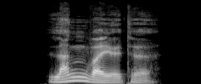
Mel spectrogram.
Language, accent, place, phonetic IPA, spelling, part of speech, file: German, Germany, Berlin, [ˈlaŋˌvaɪ̯ltə], langweilte, verb, De-langweilte.ogg
- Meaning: inflection of langweilen: 1. first/third-person singular preterite 2. first/third-person singular subjunctive II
